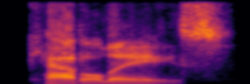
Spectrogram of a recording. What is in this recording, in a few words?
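"catalase", American English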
